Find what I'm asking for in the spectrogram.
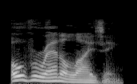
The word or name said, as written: overanalyzing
